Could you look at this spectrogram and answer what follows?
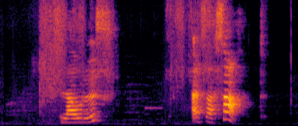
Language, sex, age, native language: Icelandic, female, 10, Icelandic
